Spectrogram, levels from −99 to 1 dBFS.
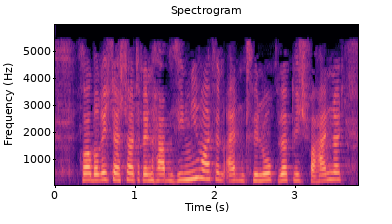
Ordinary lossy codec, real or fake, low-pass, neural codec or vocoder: MP3, 32 kbps; fake; 5.4 kHz; autoencoder, 22.05 kHz, a latent of 192 numbers a frame, VITS, trained on one speaker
